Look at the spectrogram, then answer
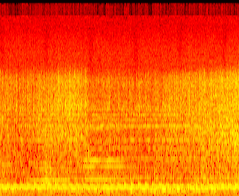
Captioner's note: jeep engines running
